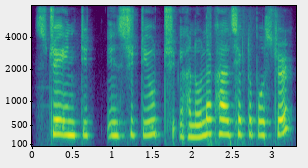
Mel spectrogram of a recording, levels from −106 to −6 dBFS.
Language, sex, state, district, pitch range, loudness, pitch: Bengali, female, West Bengal, Cooch Behar, 280-305 Hz, -19 LUFS, 290 Hz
